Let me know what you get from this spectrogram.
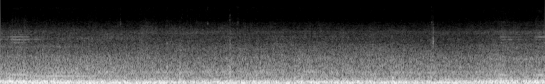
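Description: Cruiser motorcycle engine running at low speed, a steady deep rumble.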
